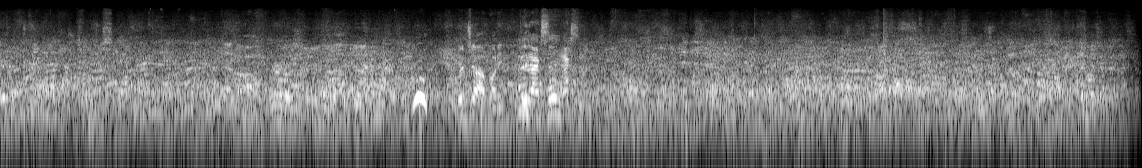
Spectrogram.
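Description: A crowd murmurs and chatters throughout in a large echoing hall.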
